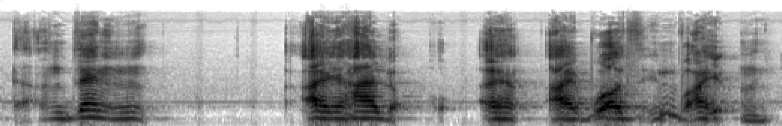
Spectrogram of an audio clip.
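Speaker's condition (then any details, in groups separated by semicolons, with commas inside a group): Paraplegia with essential tremor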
